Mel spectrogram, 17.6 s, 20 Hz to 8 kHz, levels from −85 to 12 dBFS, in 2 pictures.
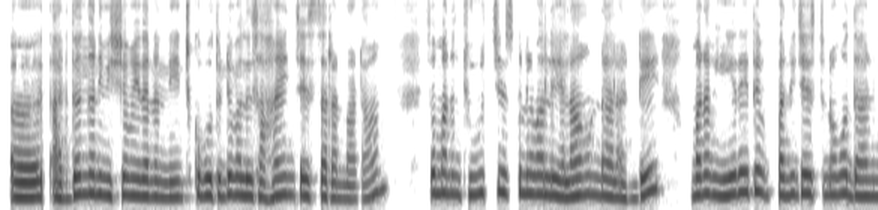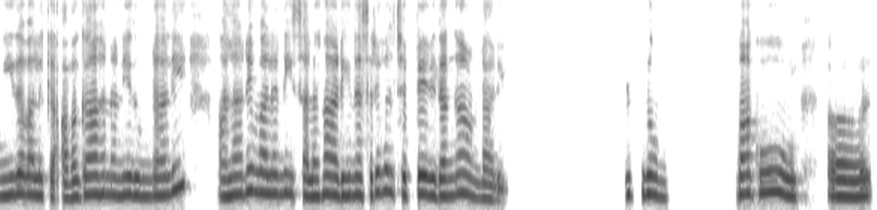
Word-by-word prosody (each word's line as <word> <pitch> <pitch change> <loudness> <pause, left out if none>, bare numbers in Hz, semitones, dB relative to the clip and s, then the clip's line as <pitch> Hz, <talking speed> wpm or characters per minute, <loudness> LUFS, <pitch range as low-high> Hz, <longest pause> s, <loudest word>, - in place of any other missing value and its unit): ఆహ్, 215 0 +7 0.2
అర్థం 250 +6 +2
కాని 260 -1 +2
విషయం 245 +2 -1
ఏదన్నా, 230 -1 +1
నేర్చుకోబోతుంటే, 235 +2 0
వాళ్ళు 240 -1 +4
సహాయం 235 +5 0
చేస్తారనమాట. 210 -5 -2 0.6
సో, - - -1
మనం 265 -1 -2
చూజ్ 260 +2 -1
చేసుకునే 275 -1 -1
వాళ్ళు 250 -1 +2
ఎలా 225 +2 +3
ఉండాలంటే, 230 -2 -1 0.5
మనం 260 +1 +1 0.2
ఏదైతే 285 +3 +2 0.2
పని 250 +1 -1
చేస్తున్నామో, 260 0 0
దాని 235 0 0
మీద 250 +2 +2
వాళ్ళకి 245 -1 0
అవగాహన 255 +4 0
అనేది 245 0 +2
ఉండాలి. 245 +8 0 0.4
అలానే 255 +4 +1
వాళ్ళని 270 0 0
సలహా 235 +2 +1
అడిగినా 245 +1 +2
సరే! 265 +3 0
వాళ్ళు 290 -3 -2
చెప్పే 260 +1 +3
విధంగా 235 +3 0
ఉండాలి. 205 -3 -5 1.3
ఇప్పుడు 255 +1 0 0.9
మాకూ 265 +2 0 0.7
ఆహ్, 230 0 +5
245 Hz, 130 wpm, -23 LUFS, 230-260 Hz, 1.3 s, ఆహ్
